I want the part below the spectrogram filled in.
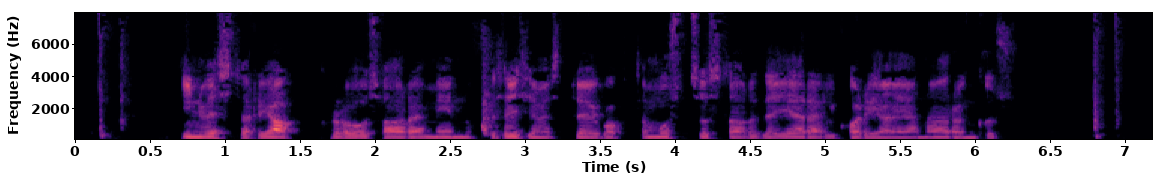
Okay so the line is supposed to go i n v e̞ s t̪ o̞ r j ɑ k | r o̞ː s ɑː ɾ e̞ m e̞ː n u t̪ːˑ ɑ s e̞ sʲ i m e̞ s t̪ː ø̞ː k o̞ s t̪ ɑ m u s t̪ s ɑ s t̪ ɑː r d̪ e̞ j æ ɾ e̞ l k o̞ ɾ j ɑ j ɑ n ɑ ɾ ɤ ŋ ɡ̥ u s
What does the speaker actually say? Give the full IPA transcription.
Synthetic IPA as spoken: i n v e̞ s t̪ o̞ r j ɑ k | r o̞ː s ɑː ɾ e̞ m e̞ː n u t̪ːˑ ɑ s e̞ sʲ i m e̞ s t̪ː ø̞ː k o̞ h t̪ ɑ m u s t̪ s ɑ s t̪ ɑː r d̪ e̞ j æ ɾ e̞ l k o̞ ɾ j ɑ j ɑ n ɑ ɾ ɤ ŋ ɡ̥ u s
